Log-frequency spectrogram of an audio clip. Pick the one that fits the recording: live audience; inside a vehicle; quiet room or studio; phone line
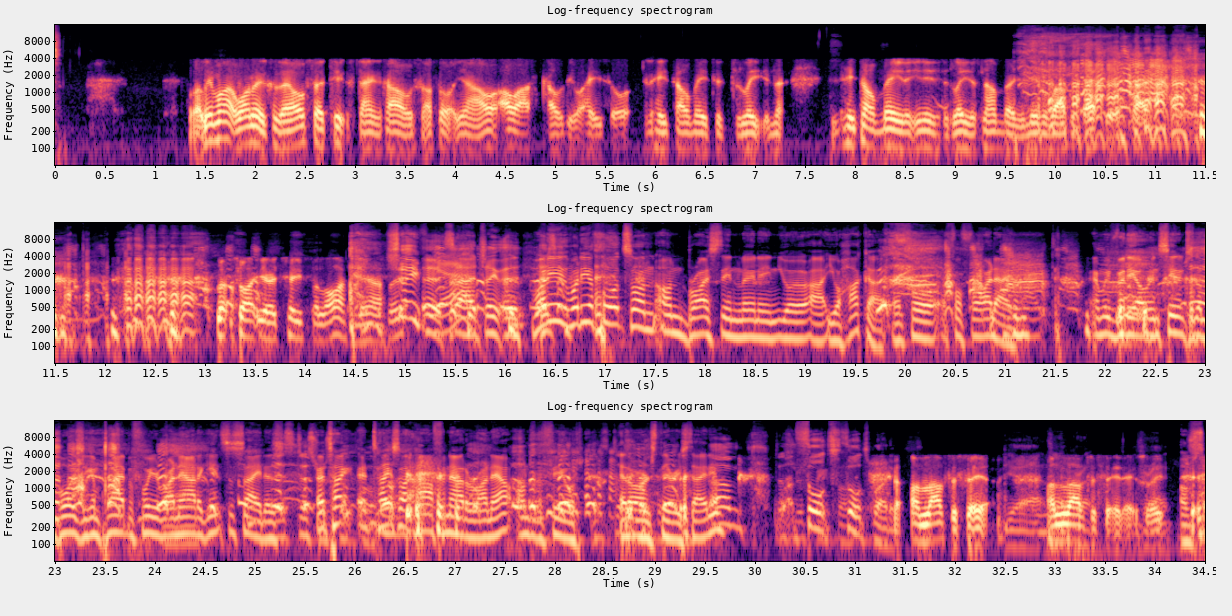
phone line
